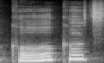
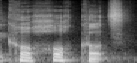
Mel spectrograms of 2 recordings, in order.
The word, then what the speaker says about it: Kokotsu: I can't say kohokotsu. I gotta remember not to do that.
